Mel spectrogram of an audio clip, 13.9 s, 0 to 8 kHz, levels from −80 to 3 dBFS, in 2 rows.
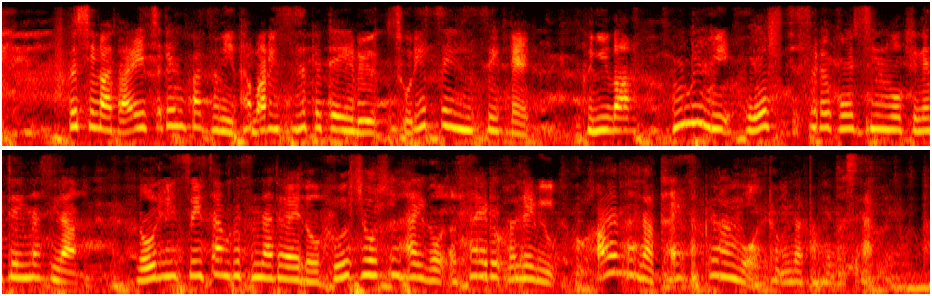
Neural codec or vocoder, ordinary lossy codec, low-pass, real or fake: codec, 16 kHz, 1 kbps, FreqCodec, larger model; none; 7.2 kHz; fake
